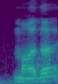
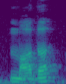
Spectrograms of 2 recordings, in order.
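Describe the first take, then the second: First: It is said in a standard accent. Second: It is said in a Brooklyn accent.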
